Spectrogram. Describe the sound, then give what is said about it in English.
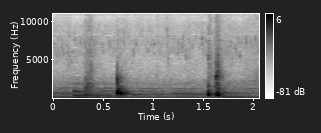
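A street lamp gives off a faint, steady electric buzz, broken by a few soft, dull thumps of a moth hitting the light. The thumps come in two close bursts about a second apart. “The buzz of a street lamp. Then the thump of a moth battering itself to death against the light.”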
